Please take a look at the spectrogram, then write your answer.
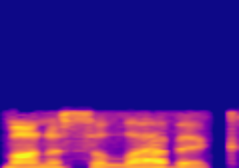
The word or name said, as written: monosyllabic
